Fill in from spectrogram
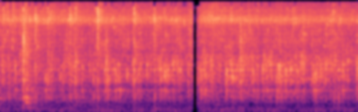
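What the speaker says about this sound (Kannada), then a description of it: "ಇದಕ್ಕೆ ನಾನು ಕರಿಬೇವಿನ ಸೊಪ್ಪನ್ನ ಹಾಕೋತಾ ಇದ್ದೀನಿ ಶೇಂಗಾ ಚೆನ್ನಾಗಿ ಫ್ರೈ ಆಗಿದೆ" Curry leaves and peanuts fry in oil in a pan for a cabbage pulao, giving a steady bright crackle and sputter with a brief dropout midway, with no talk over it.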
